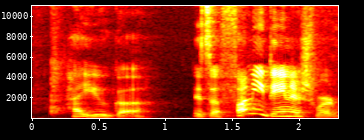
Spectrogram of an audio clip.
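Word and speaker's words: hygge: I guess it looks like h maybe it's pronounced hyuga.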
